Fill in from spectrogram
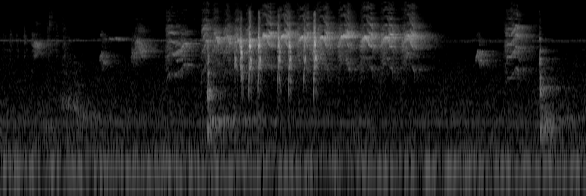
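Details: Fighting Eurasian tree sparrows: a few thin chirps, then two seconds of intense, rapid, buzzy chattering, then scattered chirps again; played to make caged sparrows sing.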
